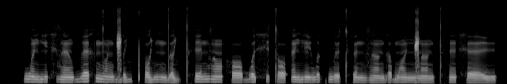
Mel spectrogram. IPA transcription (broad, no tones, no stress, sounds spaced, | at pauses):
w ə̃ ɡʲ ẽ x z ɛ̃ u̯ b ɛ x n d ɔ̃ ɡ͡ǁ ɛ ʎ pʼ ɔ ʎ n d ɐ ʎ tʰ e n z ɔ̃ x ɔ b ɔ xʲ ə t ɔ ʔ ɛ̃ ɡʲ ə̃ y̯ w ə k w ʏ tʰ ʏ n z ɐ̃ ɡ ɐ b ɔ̃ y̯ ŋ͡ǁ ɐ̃ ɡ tʰ ẽ x ɛ y̯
